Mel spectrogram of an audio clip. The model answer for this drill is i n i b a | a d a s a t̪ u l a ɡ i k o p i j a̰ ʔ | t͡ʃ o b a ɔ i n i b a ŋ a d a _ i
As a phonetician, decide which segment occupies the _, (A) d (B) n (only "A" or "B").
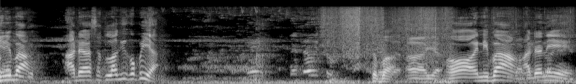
B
